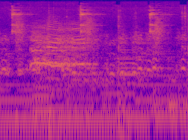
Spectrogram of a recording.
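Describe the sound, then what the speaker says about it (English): Chickens clucking in a video game, a steady low cluttered murmur of fowl sounds filling the short stretch without pause, close and moderately loud with no talk over it. "Here, I'm going to let you hear my chickens."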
